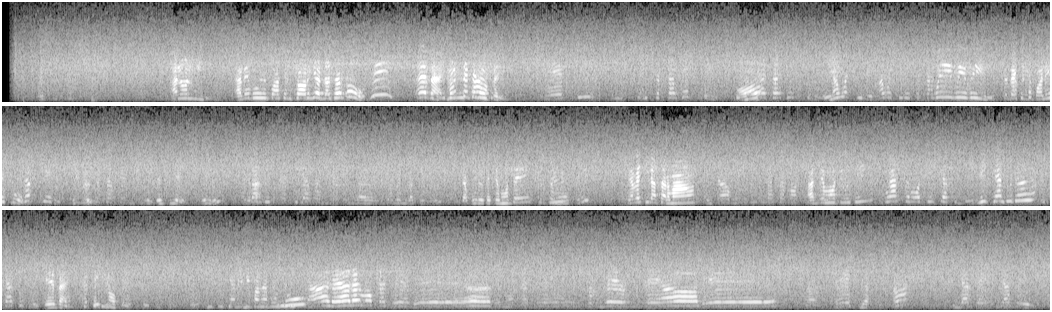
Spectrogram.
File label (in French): Dialogue et chanson 57 ans garde barriere voix; Ferdinand Brunot collecteur; Le 3 juin 1911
